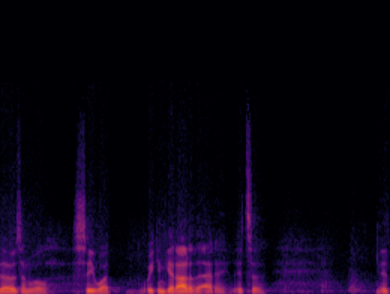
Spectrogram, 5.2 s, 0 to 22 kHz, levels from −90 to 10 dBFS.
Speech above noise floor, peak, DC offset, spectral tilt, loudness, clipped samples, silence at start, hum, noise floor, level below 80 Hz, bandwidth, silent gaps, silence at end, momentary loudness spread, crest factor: 29 dB; -14 dBFS; under 0.1%; -6 dB/octave; -35 LUFS; under 0.1%; 0 s; none; -63 dBFS; -78 dBFS; 15 kHz; none; 0 s; 17 LU; 22 dB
